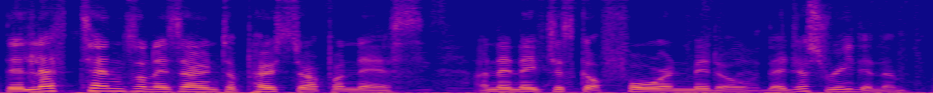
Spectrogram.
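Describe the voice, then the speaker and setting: A man on a livestream, speaking into a headset mic with a slightly high voice. He breaks down the match in a fast, excitable run of thoughts. He often stumbles and restarts his sentences as he goes. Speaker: streamer analyzing an esports match. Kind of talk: casual live analysis commentary.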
